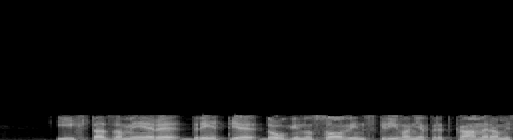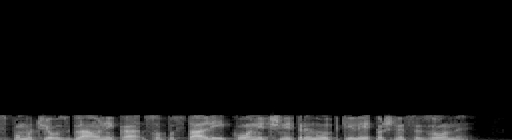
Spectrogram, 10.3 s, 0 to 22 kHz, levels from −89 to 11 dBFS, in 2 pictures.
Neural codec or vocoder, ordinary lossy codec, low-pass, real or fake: none; AAC, 16 kbps; 7.2 kHz; real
